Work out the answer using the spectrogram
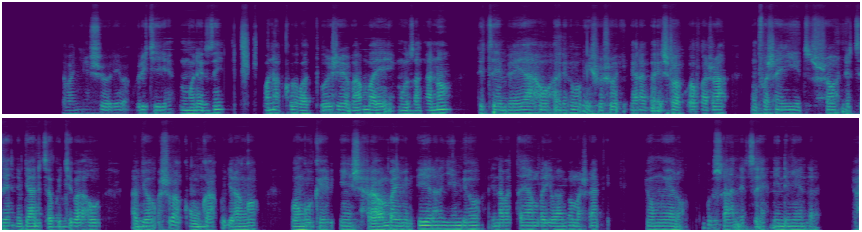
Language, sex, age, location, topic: Kinyarwanda, male, 25-35, Huye, education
